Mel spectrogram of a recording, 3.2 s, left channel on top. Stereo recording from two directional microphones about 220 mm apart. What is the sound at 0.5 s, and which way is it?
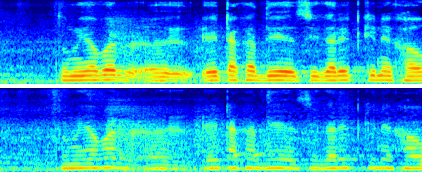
Speech, 35° left (ahead or behind).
